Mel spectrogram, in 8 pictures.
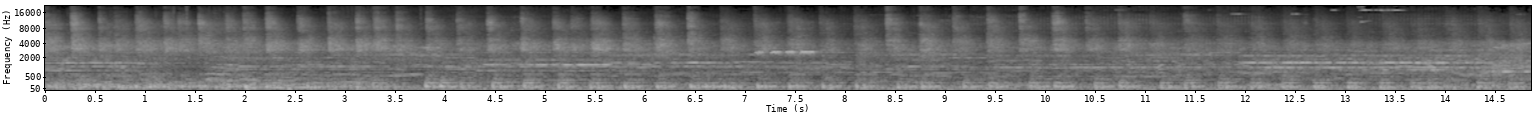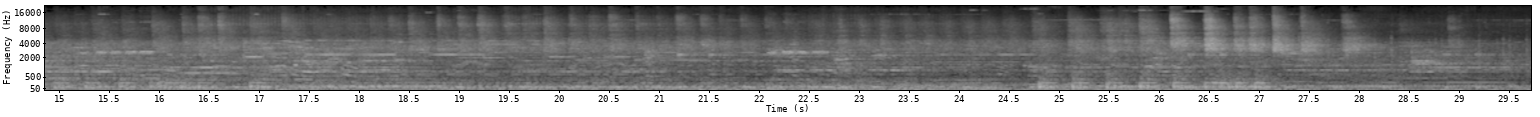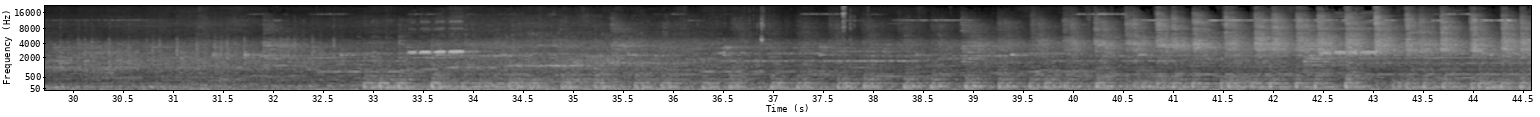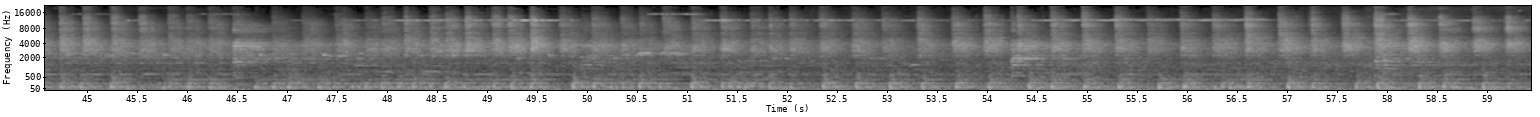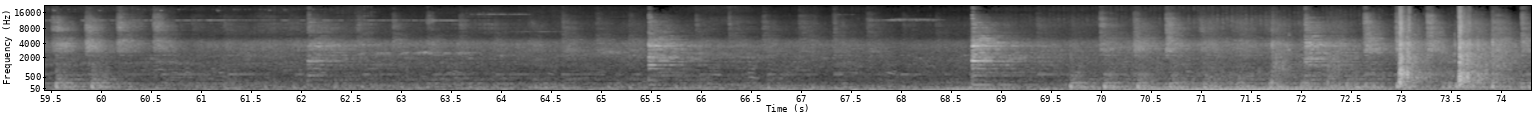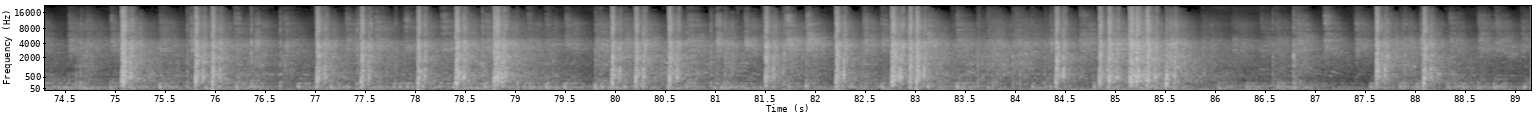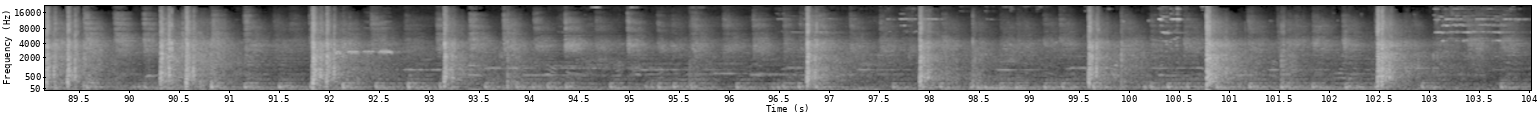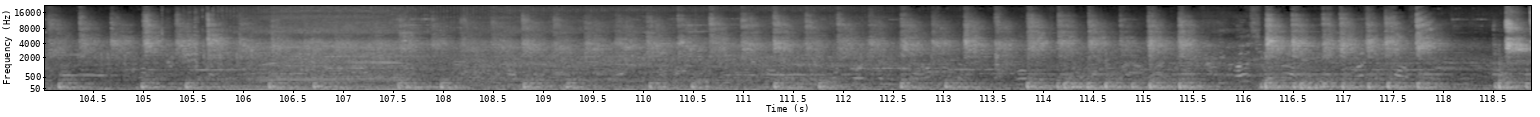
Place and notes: {"title": "Sec., Linsen Rd., 虎尾鎮 - Fireworks and firecrackers", "date": "2017-03-03 14:47:00", "description": "Fireworks and firecrackers, Traffic sound, Baishatun Matsu Pilgrimage Procession", "latitude": "23.70", "longitude": "120.42", "altitude": "27", "timezone": "Asia/Taipei"}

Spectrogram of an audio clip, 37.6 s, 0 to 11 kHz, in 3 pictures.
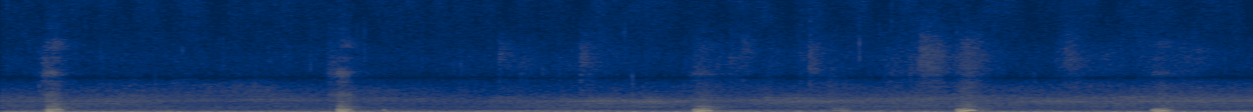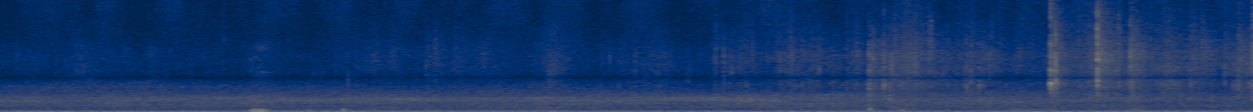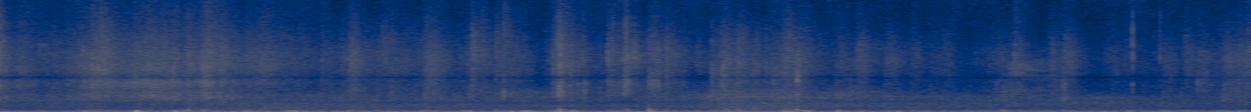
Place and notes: {"title": "Negast forest, Waldteich, Pond, Rügen - Encounter with a boar", "date": "2021-07-24 01:48:00", "description": "Mics are next to a pond. Imagine what´s going on...\nZoom F4 and diy SASS with PUI 5024", "latitude": "54.38", "longitude": "13.28", "altitude": "3", "timezone": "Europe/Berlin"}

